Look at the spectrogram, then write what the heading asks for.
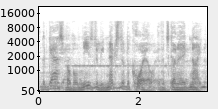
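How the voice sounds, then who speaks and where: Gruff cynical fire investigator in a game, really deep voice, swings up and down, loud music. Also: male voice, expressive, brisk. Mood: instructive. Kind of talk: video game voice acting.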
